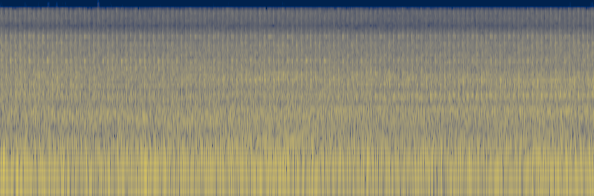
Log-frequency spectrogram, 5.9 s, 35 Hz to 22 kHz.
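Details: Mitsubishi All New Pajero Sport with the 4N15 diesel at idle: steady, even, light regular clatter, smooth and dry, with no misses or knocks; the engine is normal.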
